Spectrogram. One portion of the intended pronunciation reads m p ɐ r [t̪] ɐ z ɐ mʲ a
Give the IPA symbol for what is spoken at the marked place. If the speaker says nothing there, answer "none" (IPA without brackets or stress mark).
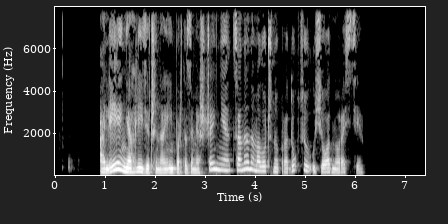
t̪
